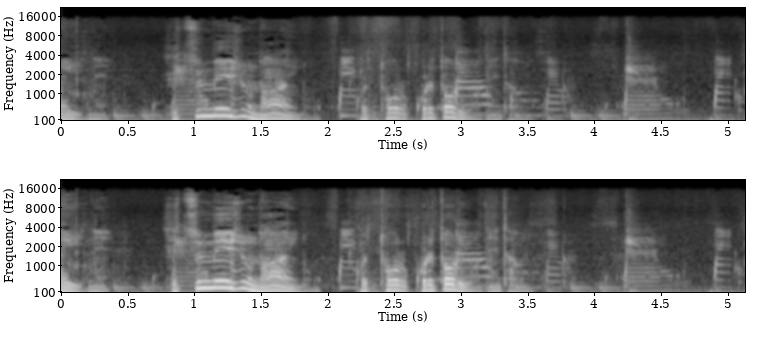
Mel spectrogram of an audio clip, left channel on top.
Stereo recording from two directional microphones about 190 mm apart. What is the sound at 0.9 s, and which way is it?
Speech, 50° right (ahead or behind).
